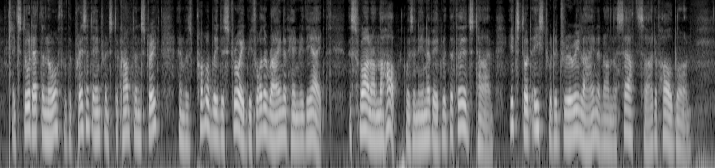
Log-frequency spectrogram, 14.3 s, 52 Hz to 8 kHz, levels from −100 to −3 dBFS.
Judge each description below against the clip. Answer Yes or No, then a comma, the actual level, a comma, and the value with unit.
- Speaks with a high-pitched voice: No, low, 135 Hz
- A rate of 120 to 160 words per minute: No, average, 195 wpm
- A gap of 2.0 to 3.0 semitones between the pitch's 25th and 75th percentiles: No, average, 3.8 semitones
